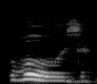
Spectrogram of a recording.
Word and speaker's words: rose: o O U ou s entre deux voyelles Z rose masculin et féminin le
